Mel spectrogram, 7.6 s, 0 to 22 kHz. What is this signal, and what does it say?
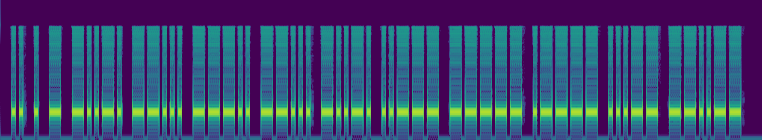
Morse code, heard as a keyed tone, about 32 wpm, 800 Hz. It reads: IET/787/2013,
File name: morse mp3 / ESPAGNOL TEXTE EN CLAIR 2 VITESSE 30 MOTS MINUTES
